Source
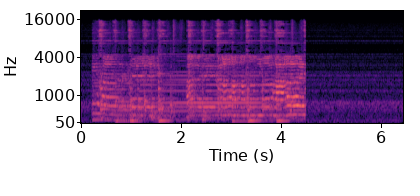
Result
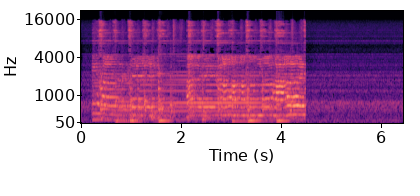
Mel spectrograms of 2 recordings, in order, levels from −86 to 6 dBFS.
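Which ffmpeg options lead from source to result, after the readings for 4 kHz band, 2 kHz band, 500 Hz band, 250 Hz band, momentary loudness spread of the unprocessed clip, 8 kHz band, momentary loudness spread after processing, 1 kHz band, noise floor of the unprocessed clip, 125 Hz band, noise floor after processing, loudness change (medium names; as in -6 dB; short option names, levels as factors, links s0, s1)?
+8.5 dB, +10.5 dB, +11.5 dB, +11.5 dB, 8 LU, +11.0 dB, 7 LU, +11.0 dB, -53 dBFS, +11.5 dB, -42 dBFS, +10.5 dB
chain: -af "acontrast=75,adynamicequalizer=threshold=0.0178:dfrequency=4000:dqfactor=0.7:tfrequency=4000:tqfactor=0.7:attack=5:release=100:ratio=0.375:range=2:mode=cutabove:tftype=bell,volume=1.78"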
